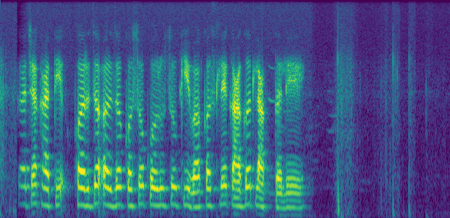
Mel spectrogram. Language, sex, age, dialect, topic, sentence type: Marathi, female, 18-24, Southern Konkan, banking, question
